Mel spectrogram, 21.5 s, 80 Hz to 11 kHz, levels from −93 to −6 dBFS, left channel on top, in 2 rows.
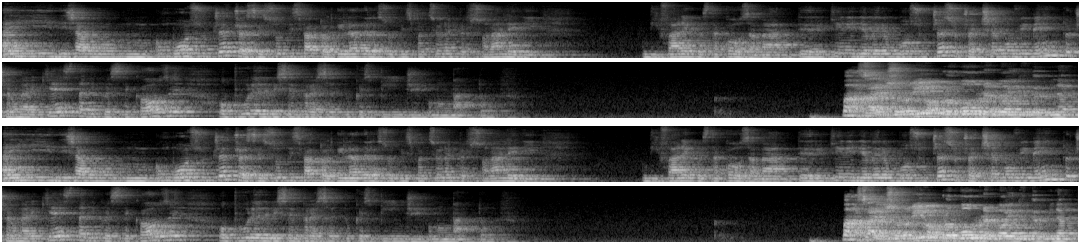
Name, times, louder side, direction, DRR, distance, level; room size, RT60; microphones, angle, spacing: voice 1, 0.0-5.6 6.4-15.7, equal, 5° right, 0 dB, 1.2 m, -34 dB
voice 2, 19.2-21.4, right 2 dB, 65° right, -3 dB, 2.4 m, -24 dB
10.5 x 9.9 x 2.6 m, 1.2 s
head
